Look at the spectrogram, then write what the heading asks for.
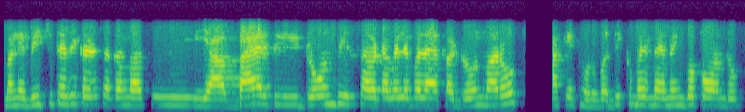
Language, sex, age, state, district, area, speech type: Sindhi, female, 18-30, Gujarat, Kutch, urban, conversation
